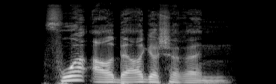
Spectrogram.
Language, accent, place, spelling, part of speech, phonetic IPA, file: German, Germany, Berlin, vorarlbergischeren, adjective, [ˈfoːɐ̯ʔaʁlˌbɛʁɡɪʃəʁən], De-vorarlbergischeren.ogg
- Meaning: inflection of vorarlbergisch: 1. strong genitive masculine/neuter singular comparative degree 2. weak/mixed genitive/dative all-gender singular comparative degree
